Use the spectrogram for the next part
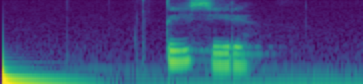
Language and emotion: Russian, neutral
